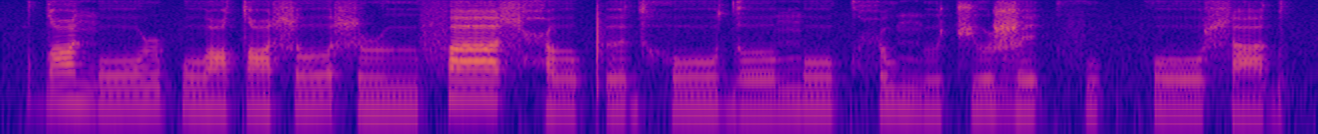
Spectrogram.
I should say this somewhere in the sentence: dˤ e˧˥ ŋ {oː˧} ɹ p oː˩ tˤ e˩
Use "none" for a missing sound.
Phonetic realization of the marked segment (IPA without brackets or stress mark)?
oː˩˧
